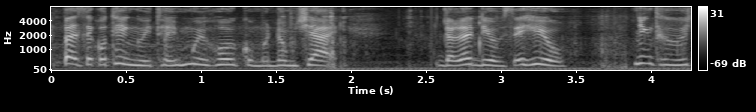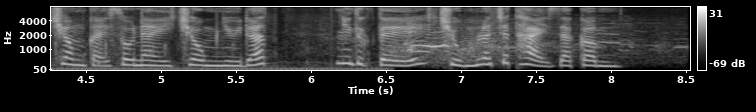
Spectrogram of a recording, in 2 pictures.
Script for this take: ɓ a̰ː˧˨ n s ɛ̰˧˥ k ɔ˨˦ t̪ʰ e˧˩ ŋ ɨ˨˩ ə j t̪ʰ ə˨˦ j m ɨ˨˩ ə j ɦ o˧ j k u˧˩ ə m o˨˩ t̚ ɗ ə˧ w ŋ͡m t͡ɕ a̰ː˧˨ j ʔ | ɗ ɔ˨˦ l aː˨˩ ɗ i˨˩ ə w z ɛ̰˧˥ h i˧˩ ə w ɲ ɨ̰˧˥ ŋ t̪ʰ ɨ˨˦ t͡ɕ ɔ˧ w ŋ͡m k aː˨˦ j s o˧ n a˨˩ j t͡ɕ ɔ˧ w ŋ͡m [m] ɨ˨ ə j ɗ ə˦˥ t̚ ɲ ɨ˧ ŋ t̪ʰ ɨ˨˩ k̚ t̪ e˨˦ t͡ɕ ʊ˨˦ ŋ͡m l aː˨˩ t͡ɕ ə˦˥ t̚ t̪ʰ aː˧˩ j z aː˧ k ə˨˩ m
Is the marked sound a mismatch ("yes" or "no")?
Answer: yes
